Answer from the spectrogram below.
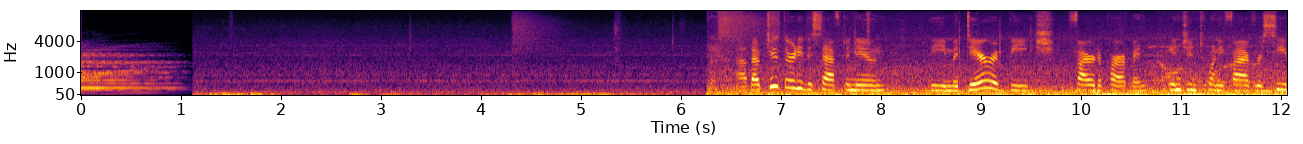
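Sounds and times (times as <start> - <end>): vehicle engines idling: 1.2 - 12.0
short hiss: 4.3 - 4.8.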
